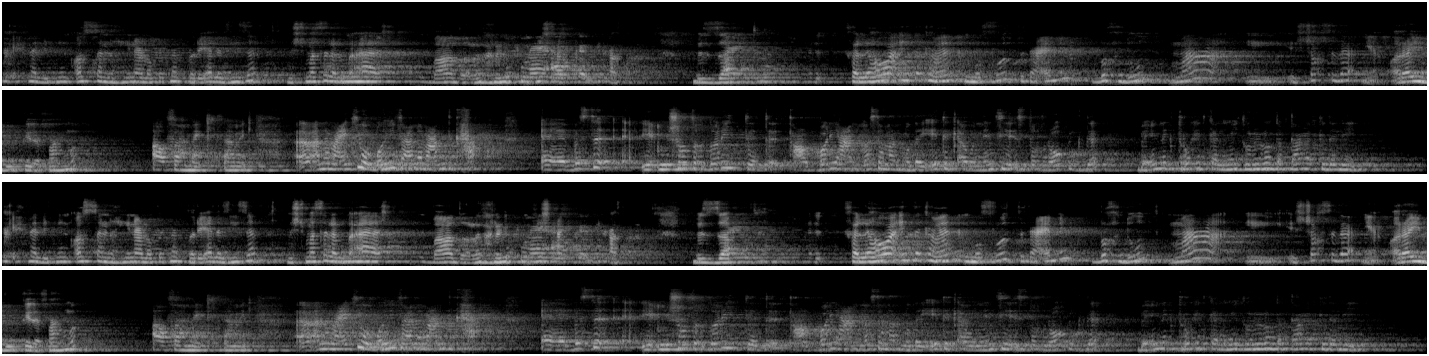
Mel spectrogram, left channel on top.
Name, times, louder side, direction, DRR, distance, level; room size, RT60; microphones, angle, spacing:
voice 1, 0.0-2.6 2.8-3.8 4.2-5.5 5.9-6.2 6.5-7.3 8.4-15.0, right 2 dB, 70° right, 5 dB, 1.5 m, -27 dB
voice 2, 3.4-3.7 5.0-6.1 7.2-7.8 15.8-19.0 19.3-25.2 25.6-27.8, left 2 dB, 40° left, 1 dB, 2.2 m, -29 dB
28.5 x 16.5 x 6.5 m, 2.5 s
head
